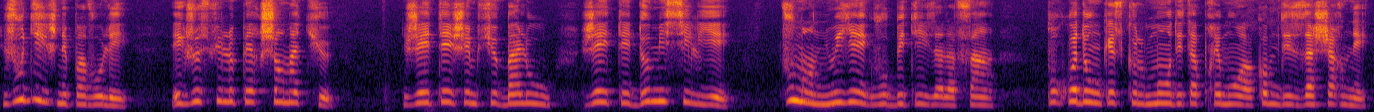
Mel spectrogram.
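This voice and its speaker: A woman voicing a poor, bewildered old male vagrant in the dock, protesting loudly and rambling. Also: fairly high pitch, moderate pace, lightly acted. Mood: indignant protest.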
